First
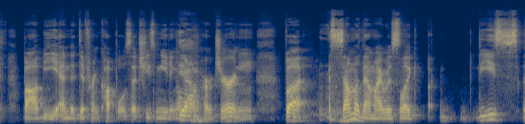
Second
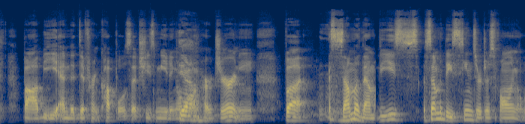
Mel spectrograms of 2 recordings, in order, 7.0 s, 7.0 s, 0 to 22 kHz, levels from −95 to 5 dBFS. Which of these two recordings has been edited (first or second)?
second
